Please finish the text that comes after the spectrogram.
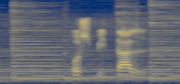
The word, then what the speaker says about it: hospital: yellow ice again starts with h but sound is silent hospital hospital let's repeat once again it's silent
